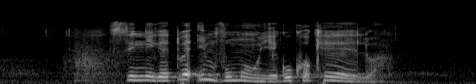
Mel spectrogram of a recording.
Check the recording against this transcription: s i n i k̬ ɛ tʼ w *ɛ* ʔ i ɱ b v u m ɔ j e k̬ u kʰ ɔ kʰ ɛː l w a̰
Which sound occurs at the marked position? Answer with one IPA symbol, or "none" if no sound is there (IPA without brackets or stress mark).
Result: ɛ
